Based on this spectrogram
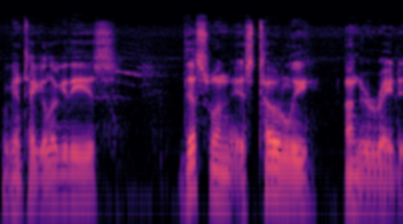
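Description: A man with a very deep, low pitch talks at a moderate pace with fairly even intonation, in a dry sound with no echo. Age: 60s. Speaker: knife reviewer and knife maker; knife reviewer. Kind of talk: casual product review. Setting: outdoors. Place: garden. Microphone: camera far.

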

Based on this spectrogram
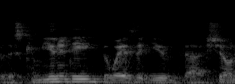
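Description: A man at a moderate pace with ordinary pitch variation, amid light background noise and audible room echo. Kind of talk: conversational address, thanks. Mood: warm, grateful. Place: home room. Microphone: camera far.

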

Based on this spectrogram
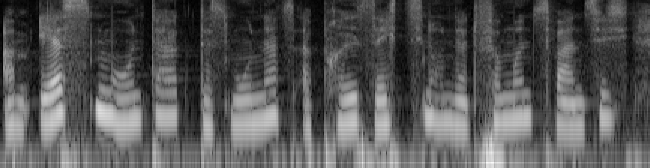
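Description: A woman speaks with a dark, mellow tone at a fairly slow pace. Her pitch sits fairly high. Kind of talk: audiobook reading.

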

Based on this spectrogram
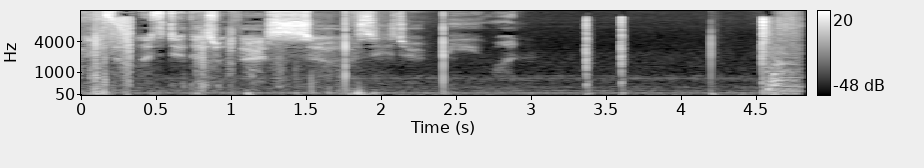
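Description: Whispering comes from a woman. She goes at a fairly slow pace. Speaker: ASMR gaming content creator. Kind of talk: casual let's play commentary. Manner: whispered, soft-spoken.

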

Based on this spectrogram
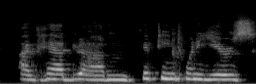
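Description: A woman speaks in a dark, mellow, somewhat breathy tone. Her intonation is monotone and flat, over a quiet background. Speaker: agile consultant and author. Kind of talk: panel presentation. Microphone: video call.

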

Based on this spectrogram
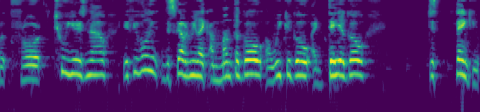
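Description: A man speaks at a high pitch and a moderate pace. His intonation stays fairly even over faint music in the background. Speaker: vlogger. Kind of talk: casual vlog chat. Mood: grateful, warm. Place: home room.

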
